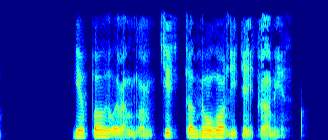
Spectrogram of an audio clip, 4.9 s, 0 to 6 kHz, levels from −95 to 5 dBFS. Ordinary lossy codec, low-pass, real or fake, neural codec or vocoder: AAC, 24 kbps; 5.4 kHz; fake; autoencoder, 44.1 kHz, a latent of 192 numbers a frame, MeloTTS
